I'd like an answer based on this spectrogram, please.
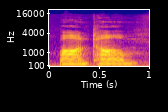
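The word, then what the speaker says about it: Bon Temps: It's spelled T E M Ps, but in the show they keep calling it uh, Bon Tom uh, without the s and without the temps.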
